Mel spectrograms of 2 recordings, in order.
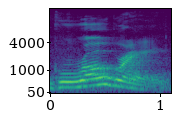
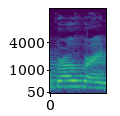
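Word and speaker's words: grosgrain: and you buy some grow grain now I haven't used any other kind of ribbon but grow grain and you know grow grain is spelled gross grain let me see what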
